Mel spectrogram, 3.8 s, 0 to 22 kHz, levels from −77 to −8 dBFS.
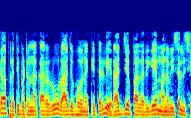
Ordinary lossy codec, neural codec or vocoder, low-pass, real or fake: none; none; 7.2 kHz; real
